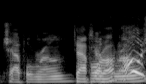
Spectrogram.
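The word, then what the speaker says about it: Chappell Roan: Chapel Roan.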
